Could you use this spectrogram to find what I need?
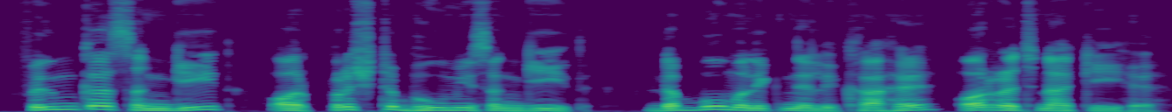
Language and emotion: Hindi, neutral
